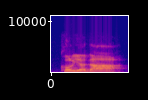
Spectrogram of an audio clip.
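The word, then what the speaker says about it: Kolyada: so I always say call yada well you are saying it correctly but if you put the stress on the last syllable you'll pronounce it right call you da right called your dad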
